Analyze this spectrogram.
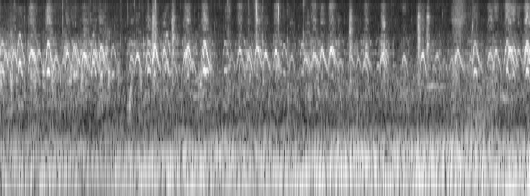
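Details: Ducks of an unknown breed, not the mallards present, give rapid, high, rubber-duck-like squeaky peeps, many overlapping several times a second, over a steady low rumble.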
